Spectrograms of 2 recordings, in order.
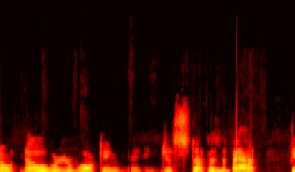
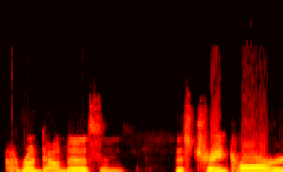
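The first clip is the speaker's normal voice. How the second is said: normal talking voice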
